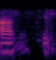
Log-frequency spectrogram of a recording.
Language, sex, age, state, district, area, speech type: Kashmiri, male, 30-45, Jammu and Kashmir, Kupwara, rural, conversation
